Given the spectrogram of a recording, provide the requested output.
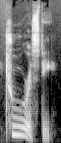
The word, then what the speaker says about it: touristy: describe an area I say touristy keeping the stress on the first syllable touristy this is a touristy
